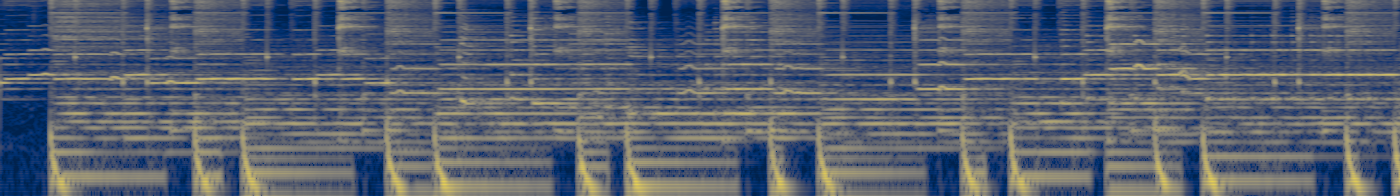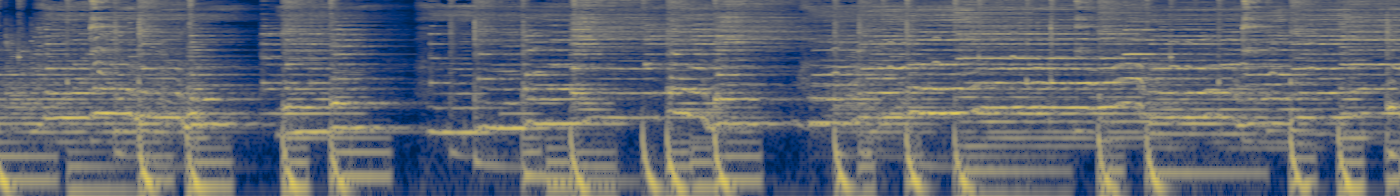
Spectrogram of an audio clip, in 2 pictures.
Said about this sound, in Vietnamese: Chúng ta cùng lắng nghe ca khúc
